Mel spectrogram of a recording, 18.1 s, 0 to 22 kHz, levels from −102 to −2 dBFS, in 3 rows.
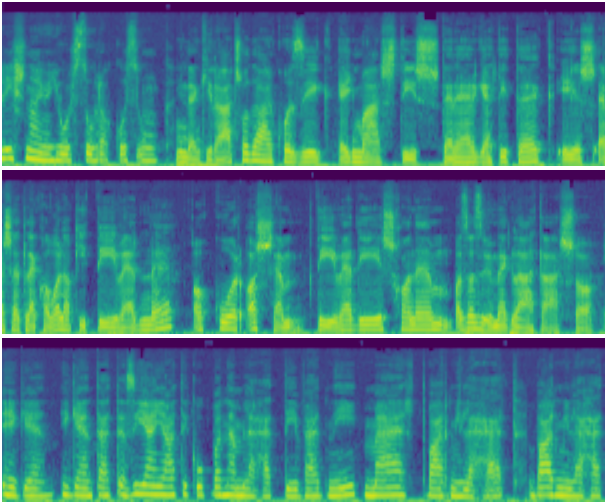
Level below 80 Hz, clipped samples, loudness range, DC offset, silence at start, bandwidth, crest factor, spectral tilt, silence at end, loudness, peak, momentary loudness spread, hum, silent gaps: -30 dBFS; under 0.1%; 1 LU; under 0.1%; 0 s; 15 kHz; 14 dB; -5 dB/octave; 0 s; -16 LUFS; -2 dBFS; 5 LU; none; none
